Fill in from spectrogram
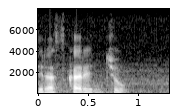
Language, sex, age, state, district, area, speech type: Telugu, male, 18-30, Telangana, Ranga Reddy, urban, read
